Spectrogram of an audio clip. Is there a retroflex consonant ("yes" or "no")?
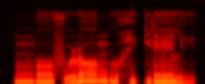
yes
